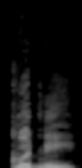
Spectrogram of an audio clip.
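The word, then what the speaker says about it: Guðni: You picture my knee and you say, "That is a good knee." Goodney, that's how you say my name.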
